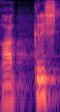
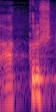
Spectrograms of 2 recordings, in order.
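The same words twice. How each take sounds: First: The vowel after 'kr' sounds like 'ee'. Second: The vowel after 'kr' sounds like 'oo'. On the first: The speaker calls it wrong. "आकृष्ट नहीं होता" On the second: The speaker calls it right. "आकृष्ट होता है"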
